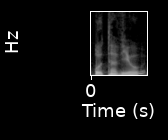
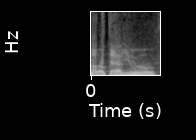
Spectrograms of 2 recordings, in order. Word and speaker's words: Otavio: À noter que depuis 21h, Marc a réussi à prononcer le mot Otavio et non Octavio.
